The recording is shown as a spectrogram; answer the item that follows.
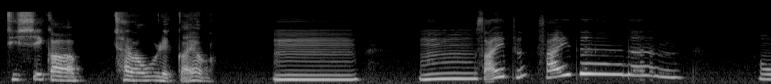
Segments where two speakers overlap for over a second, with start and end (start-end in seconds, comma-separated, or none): none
